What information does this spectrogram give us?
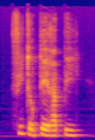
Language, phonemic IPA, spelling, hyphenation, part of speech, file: Dutch, /ˈfi.toː.teː.raːˌpi/, fytotherapie, fy‧to‧the‧ra‧pie, noun, Nl-fytotherapie.ogg
- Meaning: phytotherapy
